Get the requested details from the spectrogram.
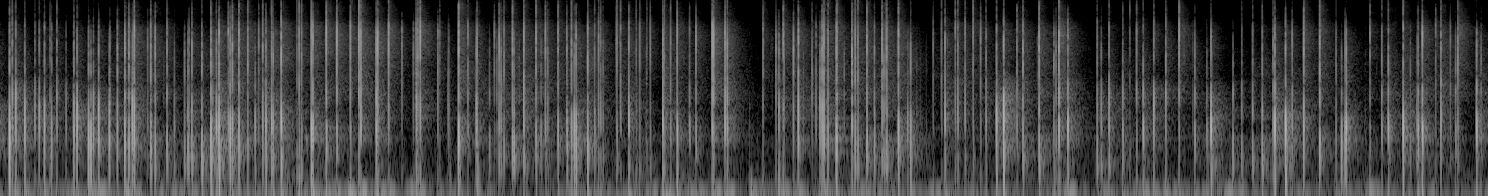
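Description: Long dark fingernails on both hands tap rapidly across the glass front of an iPad touchscreen resting flat on a lap. The result is a dense, continuous stream of sharp, dry, bright clicks that die away almost instantly, with very little low-end body.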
